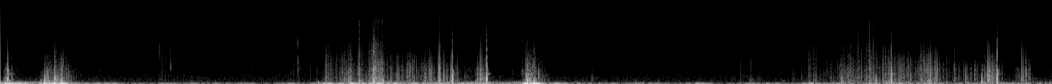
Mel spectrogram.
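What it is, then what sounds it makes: Metal mesh microphone grille scratched by fingertips. Fingertips and nails of both hands gently scratch and touch the metal mesh grilles of a small X-Y pair of microphone capsules on top of a handheld Tascam recorder, with no cover. Heavy low thumps and rumbling bursts come at irregular intervals, overlaid with short, dry scratchy streaks that reach high.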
